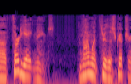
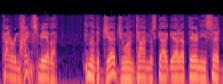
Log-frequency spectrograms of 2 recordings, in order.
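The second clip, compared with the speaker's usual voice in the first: usual speaking voice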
